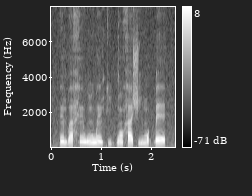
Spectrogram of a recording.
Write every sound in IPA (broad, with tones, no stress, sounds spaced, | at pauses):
ɛ̃˨ b a˨ h ɛ̃˨ w ũ˧ w ɛ̃˨ k i˨˦ ɡ͡b ɔ̃˦ h a˦˨ ʃ i˧ m ɔ˦ k͡p ɛ˦˨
